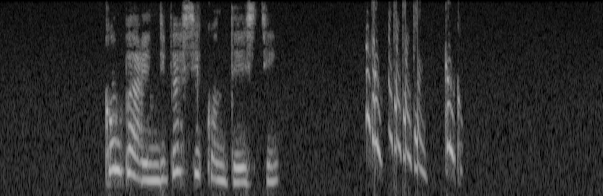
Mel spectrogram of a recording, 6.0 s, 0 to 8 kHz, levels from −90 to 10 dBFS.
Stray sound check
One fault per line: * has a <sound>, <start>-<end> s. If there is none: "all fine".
* has a chirp, 3.7-4.6 s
